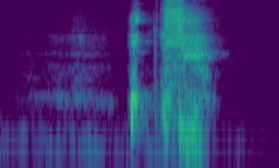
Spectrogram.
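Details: Person sneezing at a mirror: a soft indrawn breath builds, then one loud, wet, explosive sneeze with a hissing spray at the end; part of big wet sneezes, stifles, false starts and nose blows; ordinary sneeze.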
